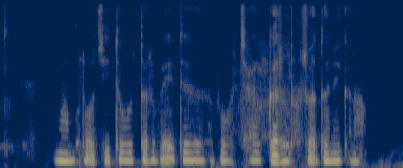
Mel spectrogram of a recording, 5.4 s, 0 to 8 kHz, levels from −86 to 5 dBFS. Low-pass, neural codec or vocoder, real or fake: 7.2 kHz; codec, 16 kHz, 2 kbps, X-Codec, WavLM features, trained on Multilingual LibriSpeech; fake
